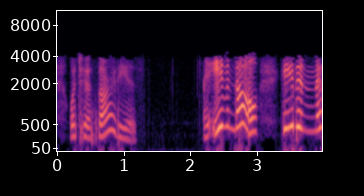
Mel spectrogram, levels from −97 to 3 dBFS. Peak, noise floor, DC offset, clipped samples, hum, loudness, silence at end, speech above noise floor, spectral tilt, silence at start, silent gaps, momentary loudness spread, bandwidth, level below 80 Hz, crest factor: -6 dBFS; -76 dBFS; under 0.1%; under 0.1%; none; -22 LUFS; 0 s; 52 dB; -7 dB/octave; 0.2 s; none; 18 LU; 4.5 kHz; -64 dBFS; 18 dB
